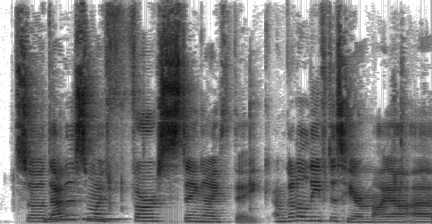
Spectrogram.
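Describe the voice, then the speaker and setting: With a non-native accent, a woman talks at a moderate pace in a fairly high pitch. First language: not English. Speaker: gaming streamer. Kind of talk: live gameplay commentary. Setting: livestream. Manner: casual, chatty.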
